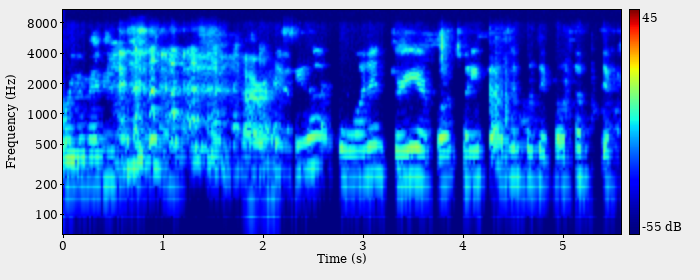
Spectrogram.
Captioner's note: laugh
